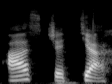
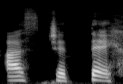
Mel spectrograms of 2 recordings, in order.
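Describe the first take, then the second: First: As četjah with a stressed -TYAH ending; correct yah ending. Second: As četeh with a stressed -TEH ending, plain e; wrong ending. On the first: Teacher giving the right form, as četjah ending in stressed yah. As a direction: glide into yah at the end of četjah. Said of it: "So we say as četjah". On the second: Teacher showing learners the mistake, as četeh ending in eh. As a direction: end četeh on eh, no y glide. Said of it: "You don't say as četeh". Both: Shown as a demonstration.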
